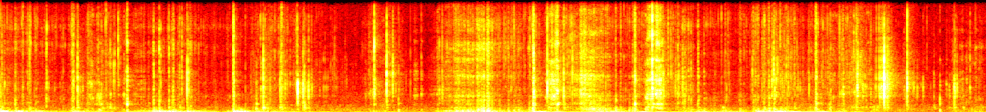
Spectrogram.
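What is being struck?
Bar of soap cut with a small blade.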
